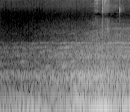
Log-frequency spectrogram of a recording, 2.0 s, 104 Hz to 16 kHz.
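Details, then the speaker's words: 2011 Jeep Patriot CVT, 192,000 miles, check engine light with solenoid B stuck-on code; in drive and reverse engine rumble climbs with throttle but car barely moves, transmission not engaging; owner believes transmission is out. "I'm going try to back up it moves just a little bit see I'm giving it gas and it's not going anywhere"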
